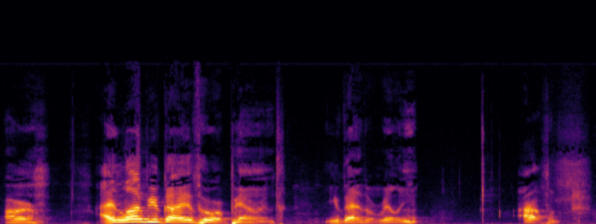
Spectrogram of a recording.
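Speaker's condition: Cerebral palsy; cerebral palsy from birth, did not get needed physical therapy in childhood

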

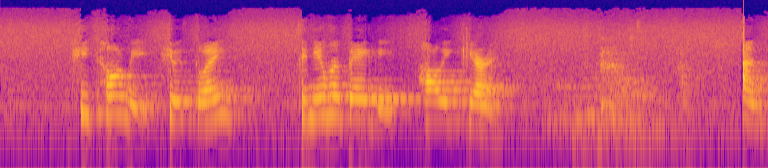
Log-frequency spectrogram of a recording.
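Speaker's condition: Down syndrome; extra chromosome; speech problems

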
